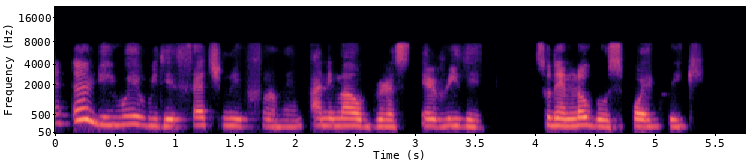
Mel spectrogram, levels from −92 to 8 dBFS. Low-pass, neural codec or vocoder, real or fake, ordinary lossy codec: none; codec, 16 kHz, 1 kbps, X-Codec, HuBERT features, trained on general audio; fake; none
